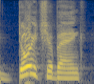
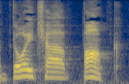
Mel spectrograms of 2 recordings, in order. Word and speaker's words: Deutsche Bank: players, we will say, remind ourselves this way, Deutsche Bank, heavy on the doi, and then you'll get it right. That's how you can pronounce it. So Deutsche Bank, as long as we're doing the whole thing in German.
